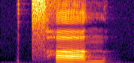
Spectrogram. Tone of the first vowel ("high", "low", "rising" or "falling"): falling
